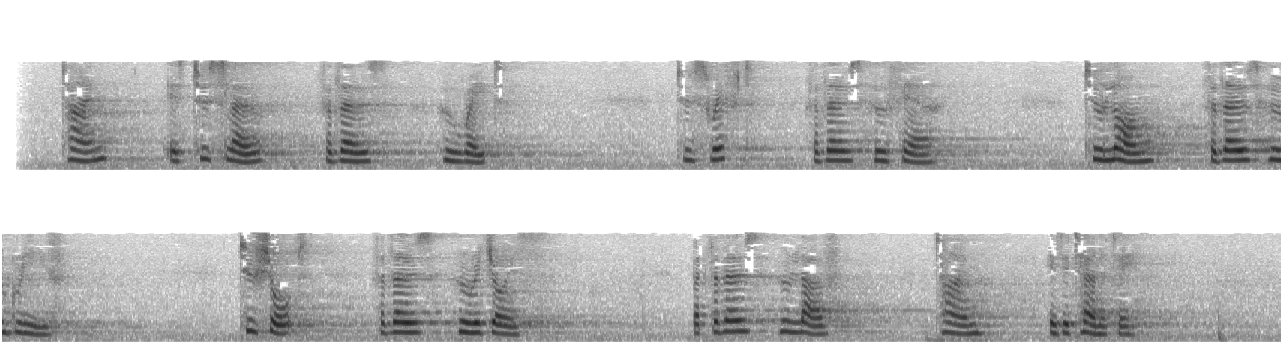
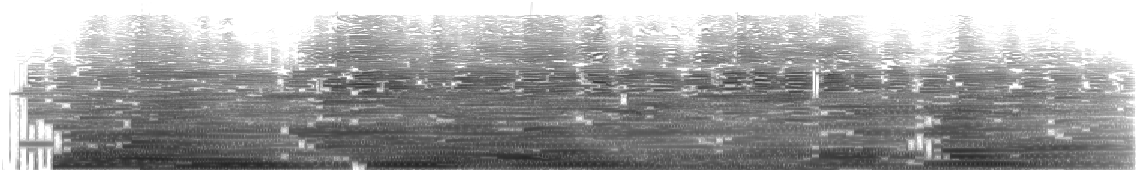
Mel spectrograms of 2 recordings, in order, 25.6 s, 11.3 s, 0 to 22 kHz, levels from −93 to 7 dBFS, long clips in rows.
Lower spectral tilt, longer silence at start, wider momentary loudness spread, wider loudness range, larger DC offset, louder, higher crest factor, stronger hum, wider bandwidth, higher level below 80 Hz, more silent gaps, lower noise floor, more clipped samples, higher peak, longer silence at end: first, -7 dB/octave vs -5.5 dB/octave; first, 0.6 s vs 0.25 s; first, 24 LU vs 10 LU; about the same, 5 LU vs 4 LU; neither; second, -18 LUFS vs -13 LUFS; about the same, 18 dB vs 14 dB; neither; second, 5.4 kHz vs 13 kHz; second, -52 dBFS vs -32 dBFS; neither; first, -47 dBFS vs -38 dBFS; neither; about the same, -2 dBFS vs 0 dBFS; first, 0.55 s vs 0.15 s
